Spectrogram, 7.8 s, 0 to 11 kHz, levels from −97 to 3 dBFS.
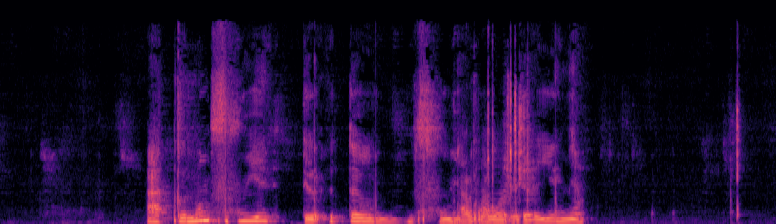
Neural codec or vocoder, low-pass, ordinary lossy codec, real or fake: codec, 44.1 kHz, 3.4 kbps, Pupu-Codec; 9.9 kHz; MP3, 64 kbps; fake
